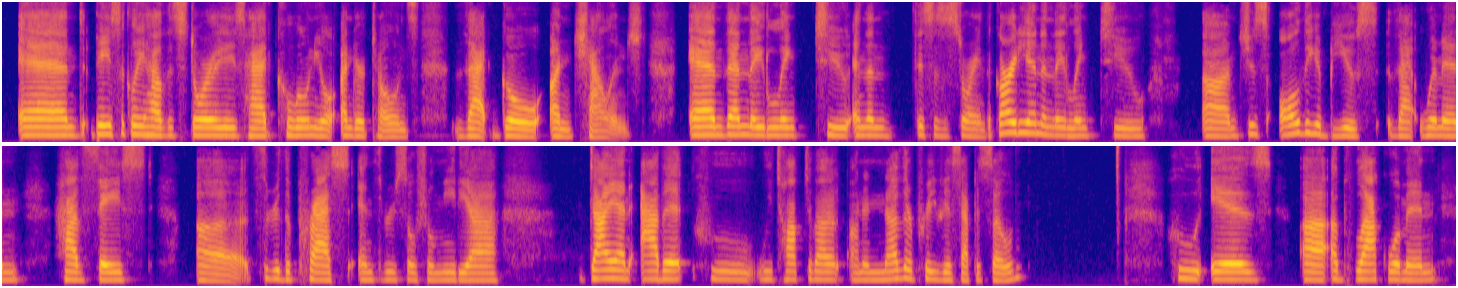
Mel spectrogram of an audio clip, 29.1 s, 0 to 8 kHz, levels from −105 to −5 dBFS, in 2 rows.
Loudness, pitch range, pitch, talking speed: -26 LUFS, 155-170 Hz, 165 Hz, 130 wpm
